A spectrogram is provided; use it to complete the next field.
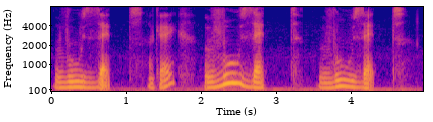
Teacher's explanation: vous is ending with S, and then you tend to make a little link between them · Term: liaison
